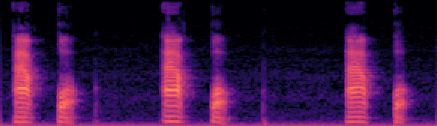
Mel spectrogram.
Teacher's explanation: Now when you do it with the sakin, it's the opposite. You effectively join the sound to it and then block, and when you go to do the block, you have to do the separation to give the final sound, which gives you the qalqala.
